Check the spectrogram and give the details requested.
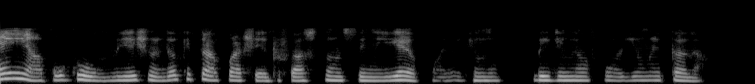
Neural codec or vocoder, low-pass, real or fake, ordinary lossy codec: codec, 16 kHz, 1.1 kbps, Voila-Tokenizer; 5.4 kHz; fake; none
